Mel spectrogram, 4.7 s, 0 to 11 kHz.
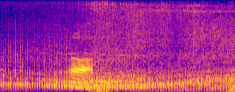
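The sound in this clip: Motorcycle engines at the Mountain of Hell race in the French Alps in 2019 make a loud, steady buzzing drone that holds for the whole stretch.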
